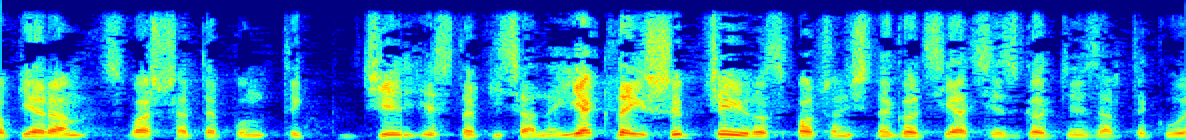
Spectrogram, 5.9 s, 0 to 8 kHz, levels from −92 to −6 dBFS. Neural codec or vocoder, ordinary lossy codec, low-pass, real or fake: none; none; 7.2 kHz; real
